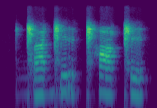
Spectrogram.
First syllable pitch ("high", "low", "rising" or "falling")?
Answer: low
